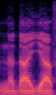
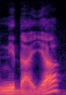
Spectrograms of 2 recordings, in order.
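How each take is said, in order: First: The first vowel sounds like 'a'. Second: The first vowel sounds like 'i'. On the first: The speaker calls it wrong. "नदाया फजाया या इस्तेजाबिया नहीं" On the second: The speaker calls it right. "नीचे ज़ेर है नून के नीचे"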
